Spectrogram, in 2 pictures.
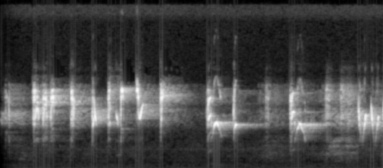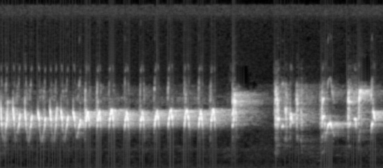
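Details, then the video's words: Konin song recording used as a lure for wild birds: thin, very high chirps and rapid trills, a long fast run of repeated notes through the middle, then sharp twittering phrases after a brief pause. "masteran burung konin di jamin langsung nyaut burung denger suaranya ini"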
